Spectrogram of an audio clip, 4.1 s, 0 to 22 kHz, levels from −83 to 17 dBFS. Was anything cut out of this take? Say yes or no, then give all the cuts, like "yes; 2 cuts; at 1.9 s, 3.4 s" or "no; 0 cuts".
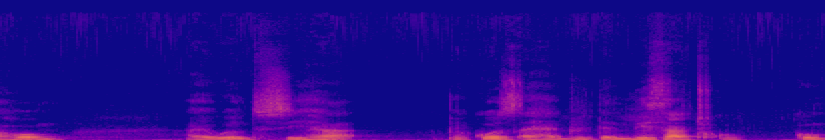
no; 0 cuts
